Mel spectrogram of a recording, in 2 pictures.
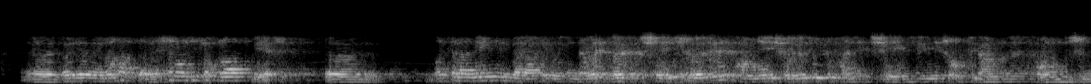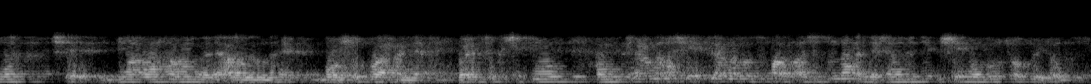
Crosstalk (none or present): present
